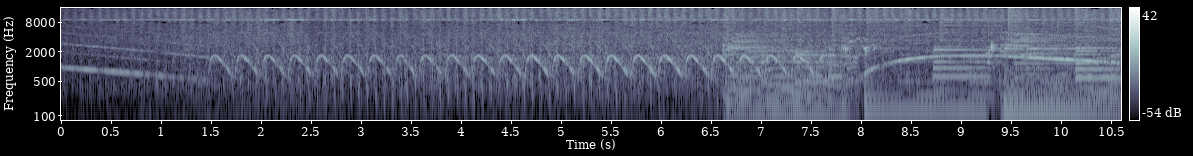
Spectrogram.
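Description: A siren sound opens the song. It starts as a falling wail, then turns into a fast yelping sweep up and down, about four times a second. About seven seconds in, electric guitar chords come in under it, and a slower wail rises and falls over them.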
